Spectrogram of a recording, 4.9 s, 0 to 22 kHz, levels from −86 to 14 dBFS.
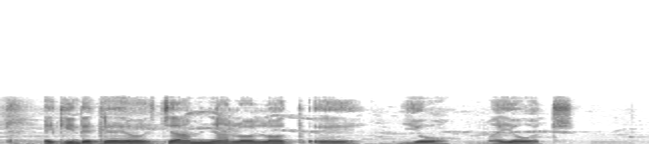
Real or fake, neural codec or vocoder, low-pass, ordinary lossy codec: real; none; 7.2 kHz; none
